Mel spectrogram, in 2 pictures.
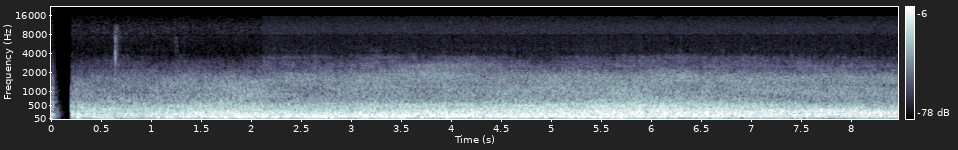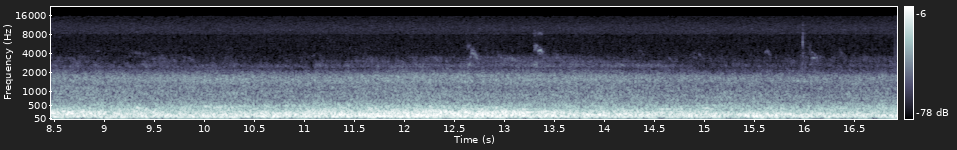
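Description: Wizz Air Airbus A321neo airliner at Málaga airport, a steady broad jet roar that holds level throughout, distant and fairly soft with faint wind noise, no voices.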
